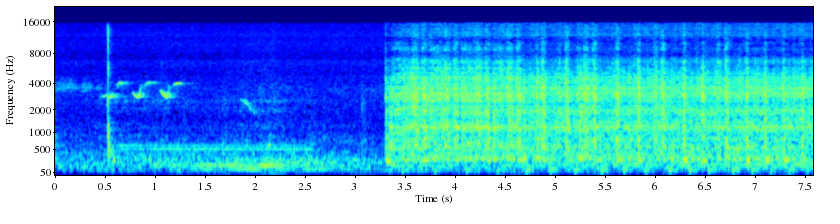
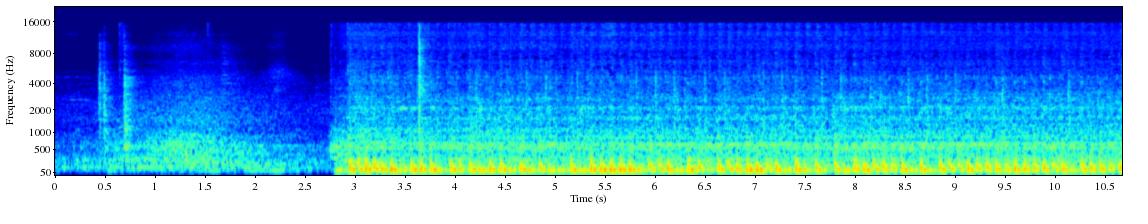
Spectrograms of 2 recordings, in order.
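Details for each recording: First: Honda Revo Fit fuel-injected motorcycle, kick-started: it cranks and sputters harshly and only fires with wide-open throttle; compression feels very light, and the mechanic suspects leaking compression. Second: Honda Revo Fit FI single-cylinder motorcycle after an ECU reset for hard starting: a kick-start that catches after a few seconds and settles into a steady, even idle with no knocks or rattles.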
